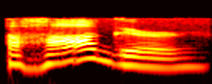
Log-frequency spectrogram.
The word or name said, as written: Ahaggar Mountains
